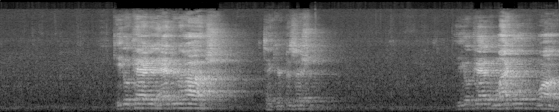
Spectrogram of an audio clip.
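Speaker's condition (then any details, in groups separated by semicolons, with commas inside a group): No condition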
